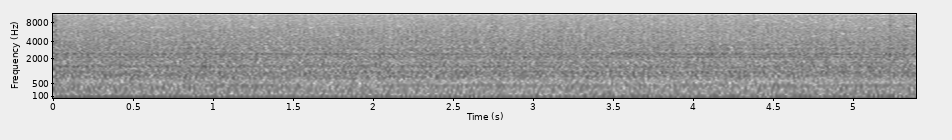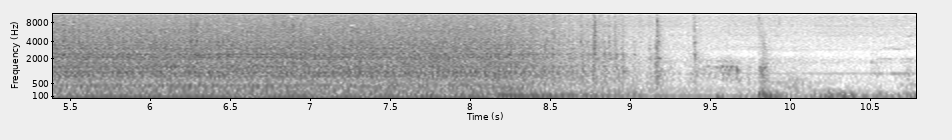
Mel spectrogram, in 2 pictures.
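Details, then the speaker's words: Nissan Micra chasing a belt squeal, with only the water pump/tensioner belt fitted: steady, even idle with no squeal, then the engine is switched off and runs down; the owner wonders about the A/C bearing. "So I've left the water pump and the water pump tensioner belt on, no squealing."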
